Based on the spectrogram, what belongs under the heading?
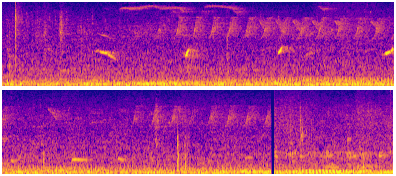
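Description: Birds calling: a few short rising chirps and a fast repeated high trill, over a steady low rumble.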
